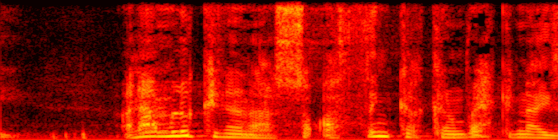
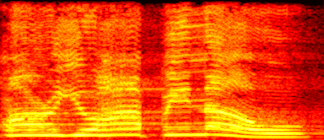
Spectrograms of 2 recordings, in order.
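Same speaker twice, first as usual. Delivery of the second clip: slow, high, very loud question; outraged disbelief; 10 semitones higher, 17 dB louder, slower than usual. Retold or imitated. Speaker echoes the guy's reply, loud outraged disbelief. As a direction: belt out each word in disbelief.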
